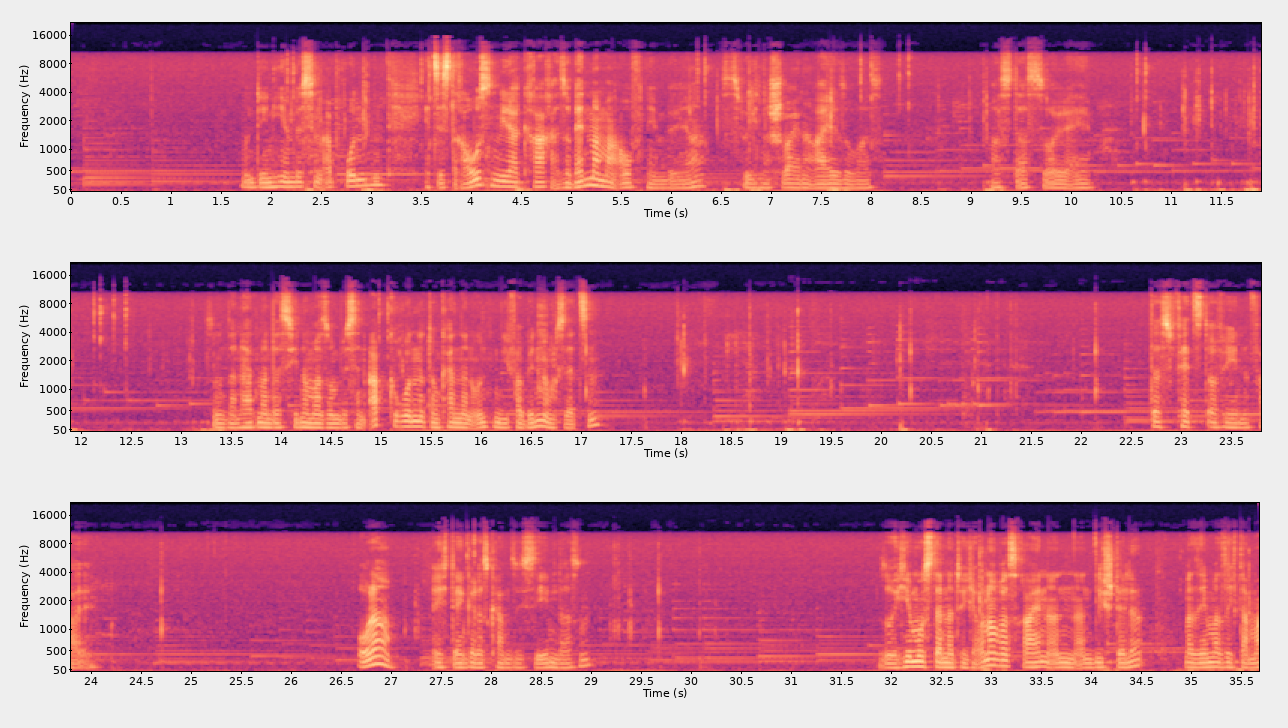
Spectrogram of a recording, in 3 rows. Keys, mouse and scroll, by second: 2.1-3.7 drag, 2.2 a, 2.8 c, 3.7 middle click, 5.4 g, 6.2 click, 6.4 a, 7.5 c, 8.3-10.6 right drag, 9.0 g, 10.6 click, 11.3 a, 11.7 c, 13.2 right click, 13.2 g, 15.0 click, 18.5 z, 19.0 Tab, 24.8 middle click, 27.7-29.6 right drag, 29.1 middle click, 31.3-32.8 middle drag, 32.8 Tab, 34.0 Tab, 35.4 Tab.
